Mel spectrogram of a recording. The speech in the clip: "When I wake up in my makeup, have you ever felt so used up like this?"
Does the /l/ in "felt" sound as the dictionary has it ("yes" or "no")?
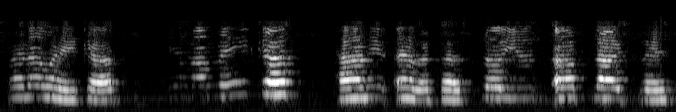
no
